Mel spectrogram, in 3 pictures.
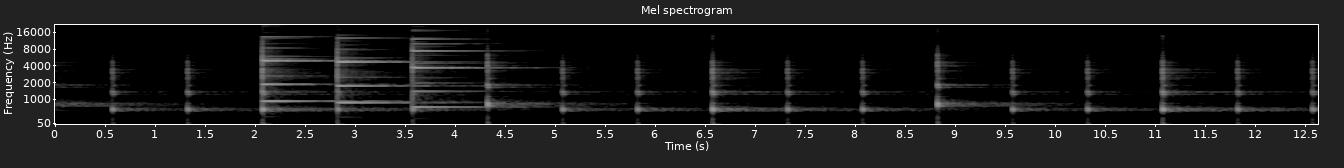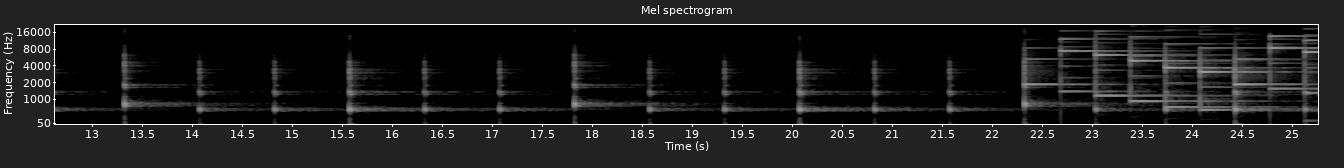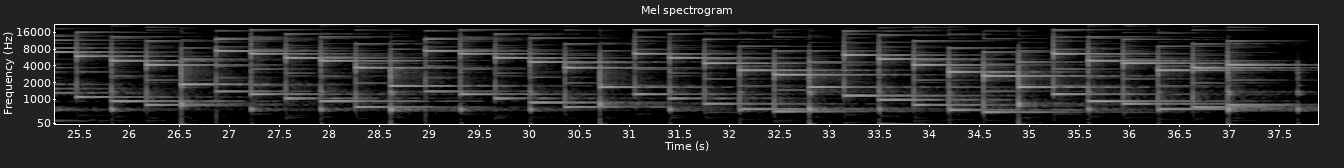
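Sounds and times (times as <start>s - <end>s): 
glockenspiel: 2.1s - 4.8s, 22.3s - 37.8s.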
